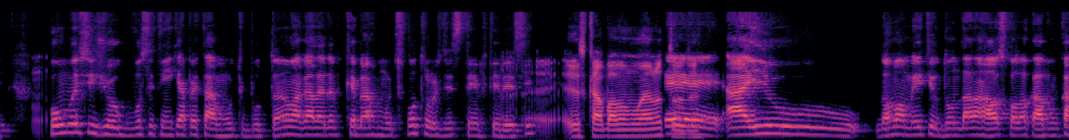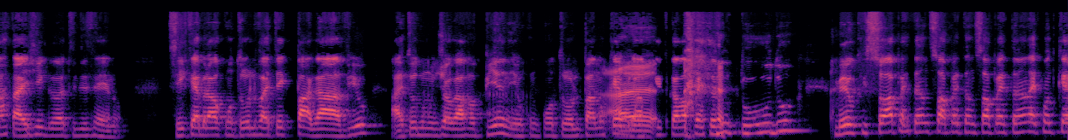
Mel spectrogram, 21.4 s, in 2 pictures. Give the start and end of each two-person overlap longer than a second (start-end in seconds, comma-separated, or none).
none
